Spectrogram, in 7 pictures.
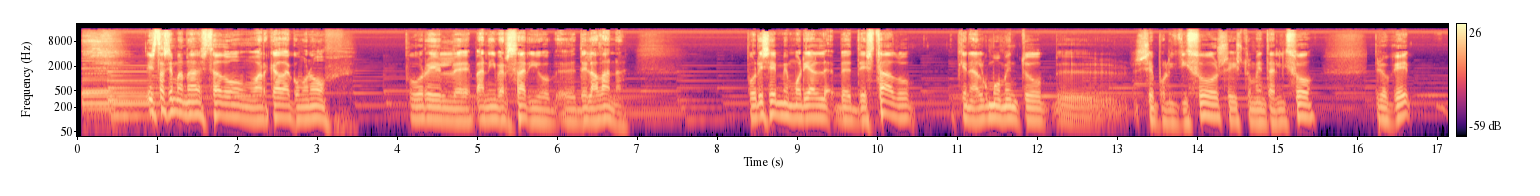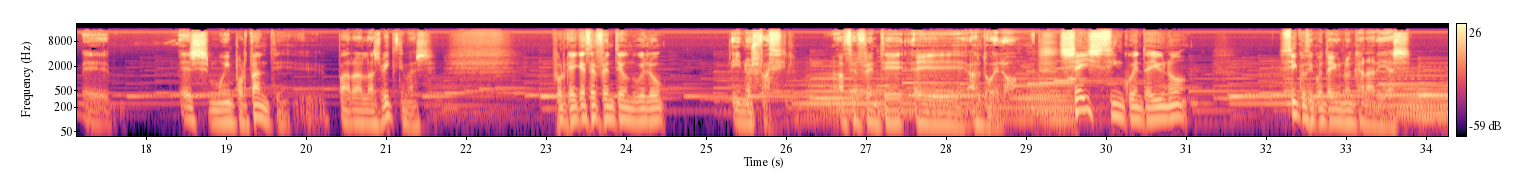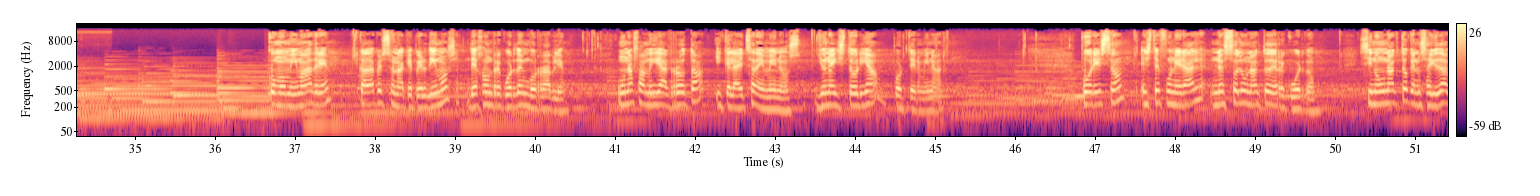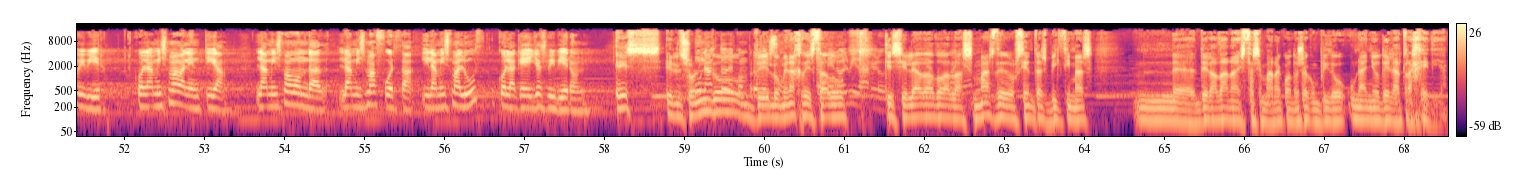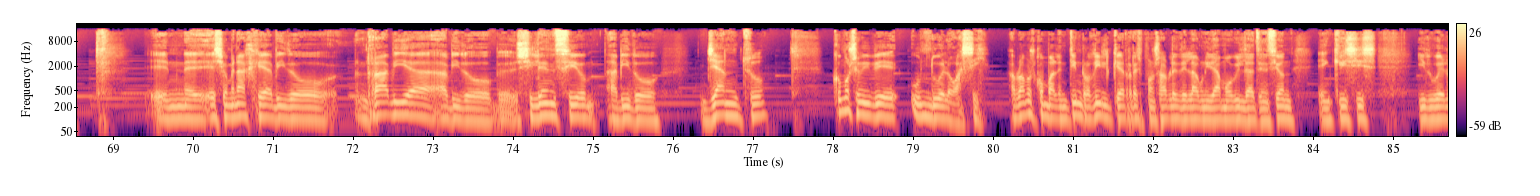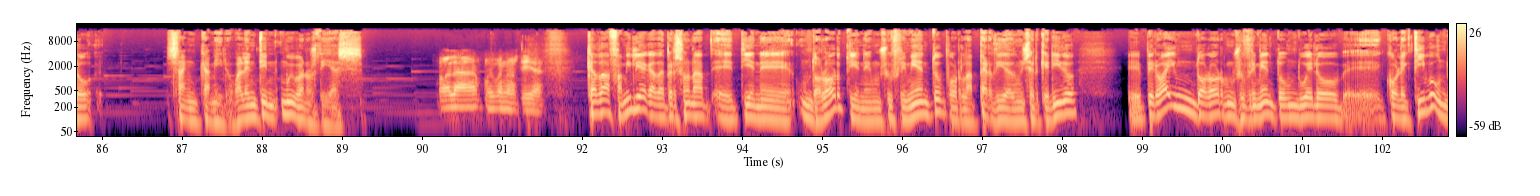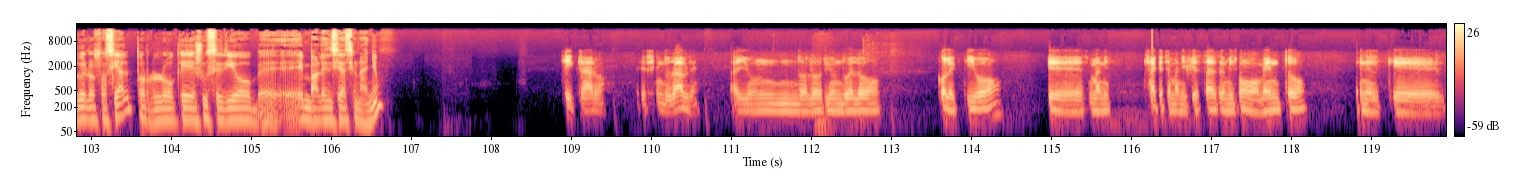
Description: entrevista sobre el duelo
